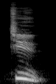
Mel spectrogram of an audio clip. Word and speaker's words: tu: Tu. You know how when you say the U, your chin is out a little bit if you're saying it correctly.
